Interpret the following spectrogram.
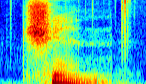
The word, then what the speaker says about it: Qin: TheQin dynasty fell, but the name Chin, pronounced Chin, would echo through time.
